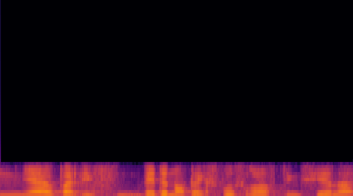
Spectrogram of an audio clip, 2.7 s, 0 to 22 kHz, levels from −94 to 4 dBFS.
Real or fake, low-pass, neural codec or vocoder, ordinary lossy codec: real; 3.6 kHz; none; none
